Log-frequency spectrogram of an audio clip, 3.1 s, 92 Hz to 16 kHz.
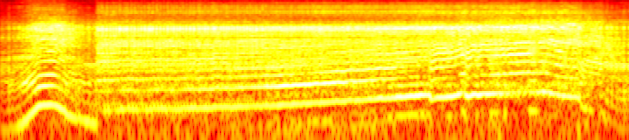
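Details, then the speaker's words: Redcat Earthquake 3.5 nitro RC truck on 30% nitro fuel; shrill scream then pitch sags flat under load while two-speed engages; owner says definitely not lean given heavy smoke, low-end response good, suspects two-speed gearbox; bog under load. "the toothed fetus kicking ass wheels are two speeds engaging but it just bogs down I don't understand it's definitely not lean this is like the most smoke I've ever seen"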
